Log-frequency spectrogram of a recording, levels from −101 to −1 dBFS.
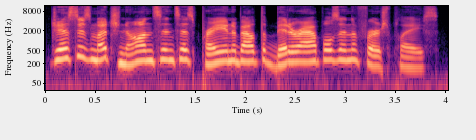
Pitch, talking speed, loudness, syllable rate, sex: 230 Hz, 210 wpm, -17 LUFS, 5.2 syllables/s, female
